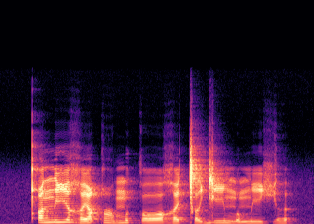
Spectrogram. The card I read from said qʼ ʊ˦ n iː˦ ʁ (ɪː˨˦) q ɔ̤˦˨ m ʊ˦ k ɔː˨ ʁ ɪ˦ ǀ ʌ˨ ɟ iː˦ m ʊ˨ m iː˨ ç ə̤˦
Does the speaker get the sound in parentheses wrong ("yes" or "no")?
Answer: no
